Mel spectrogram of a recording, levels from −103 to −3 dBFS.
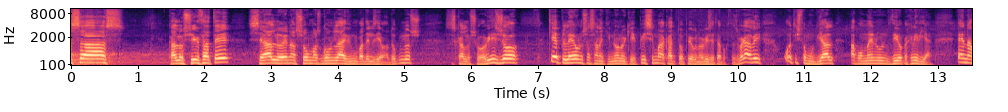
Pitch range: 125-165 Hz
